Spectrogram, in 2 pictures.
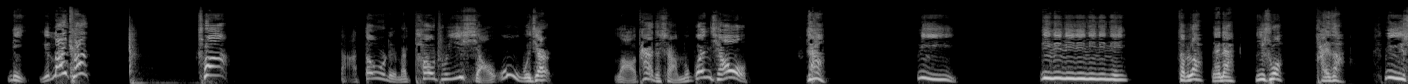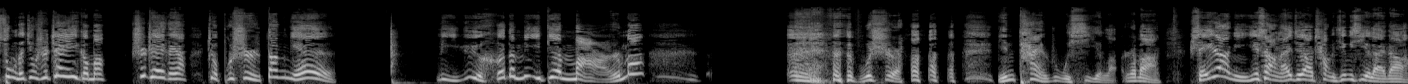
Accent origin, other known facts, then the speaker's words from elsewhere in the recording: Beijing, China; 我老家北京丰台区丰城园附近。丰城园啊，我挨那儿住过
